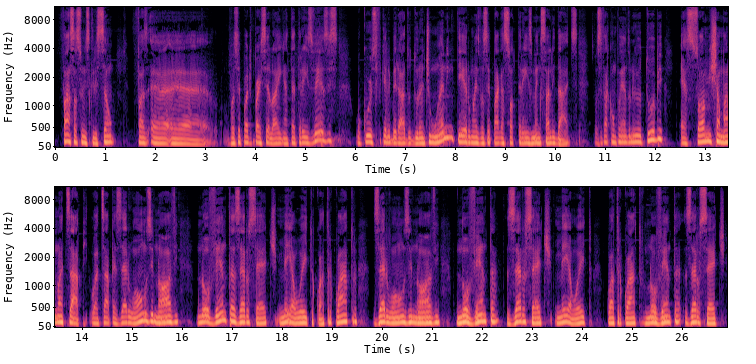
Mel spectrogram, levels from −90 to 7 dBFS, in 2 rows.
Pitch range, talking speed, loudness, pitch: 120-145 Hz, 120 wpm, -18 LUFS, 130 Hz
